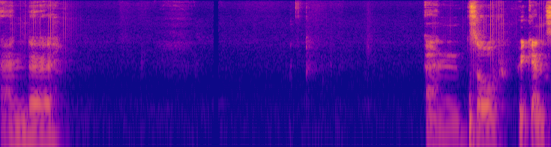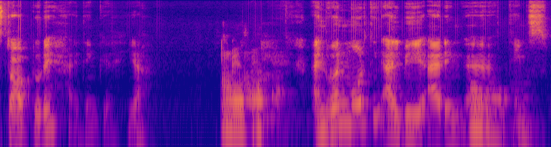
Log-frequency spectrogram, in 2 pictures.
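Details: Adult male speaker; Normal voice.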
